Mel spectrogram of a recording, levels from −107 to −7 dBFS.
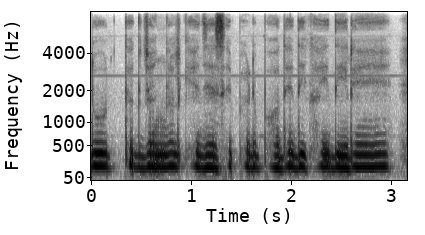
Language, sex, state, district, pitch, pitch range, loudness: Hindi, female, Jharkhand, Ranchi, 180 Hz, 175-185 Hz, -14 LUFS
